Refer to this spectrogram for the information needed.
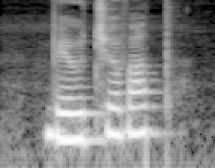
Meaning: to teach
- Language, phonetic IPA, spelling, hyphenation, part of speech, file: Czech, [ˈvɪjut͡ʃovat], vyučovat, vy‧učo‧vat, verb, Cs-vyučovat.ogg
